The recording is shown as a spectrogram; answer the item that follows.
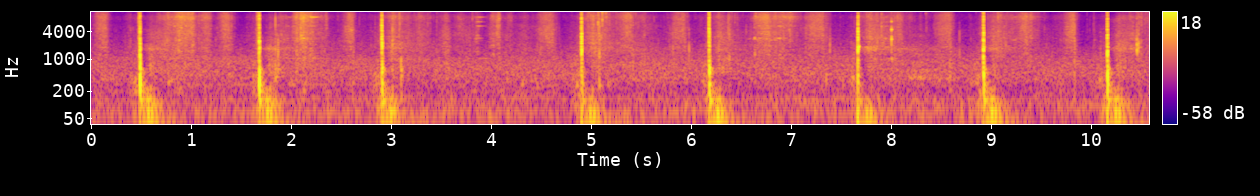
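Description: Axe chopping into the base of a small birch trunk: seven sharp strikes, roughly one every second and a half, cutting a low notch close to the ground.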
